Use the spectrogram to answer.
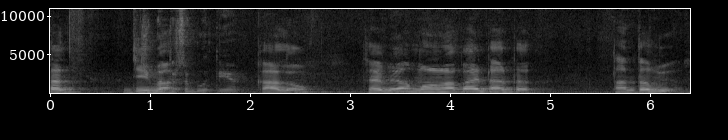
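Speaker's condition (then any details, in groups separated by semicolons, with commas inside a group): Cerebral palsy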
